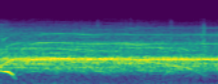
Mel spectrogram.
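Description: Concert crowd singing along and cheering, with one voice holding a long, high sung note through most of it.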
